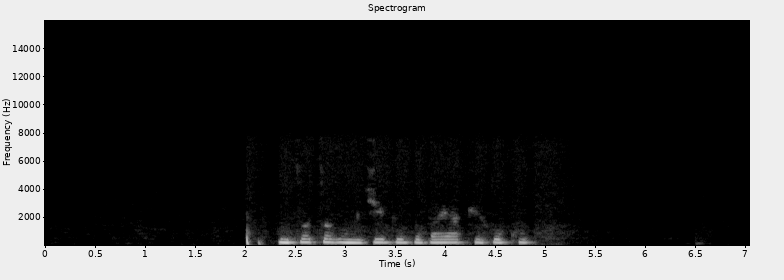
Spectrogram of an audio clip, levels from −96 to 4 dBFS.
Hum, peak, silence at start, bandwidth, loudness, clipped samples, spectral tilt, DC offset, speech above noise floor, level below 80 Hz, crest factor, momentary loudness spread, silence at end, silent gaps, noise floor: none; -16 dBFS; 2 s; 3.3 kHz; -30 LUFS; under 0.1%; -11.5 dB/octave; under 0.1%; over 61 dB; -74 dBFS; 18 dB; 12 LU; 2.2 s; none; under -90 dBFS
